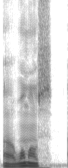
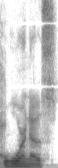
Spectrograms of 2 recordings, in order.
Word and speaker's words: Wuornos: But, you know, when something like Aileen Wuornos, I said it wrong, didn't I? – Mm-hmm. But it's okay. – Yeah, Wuornos.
